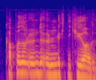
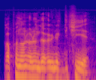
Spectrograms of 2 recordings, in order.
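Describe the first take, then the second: First: The last word ends in the standard Turkish form. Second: The last word ends in the local dialect form. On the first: It loses the region's own flavour. The speaker calls it wrong. "Ben biri okumuş dinledim" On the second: It keeps the region's own flavour. The speaker calls it right. "ağzı lehçesi var kendine özel"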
